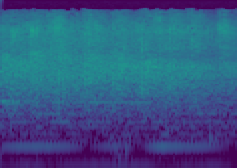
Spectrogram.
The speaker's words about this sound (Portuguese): Se é para aplaudir o Senhor, é aplaude dando glória. Uh!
